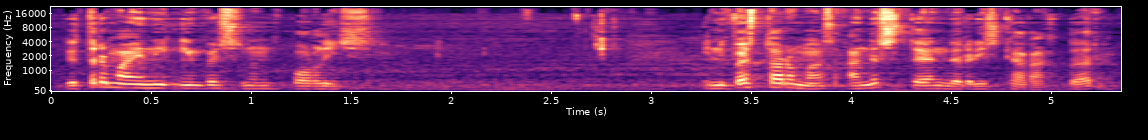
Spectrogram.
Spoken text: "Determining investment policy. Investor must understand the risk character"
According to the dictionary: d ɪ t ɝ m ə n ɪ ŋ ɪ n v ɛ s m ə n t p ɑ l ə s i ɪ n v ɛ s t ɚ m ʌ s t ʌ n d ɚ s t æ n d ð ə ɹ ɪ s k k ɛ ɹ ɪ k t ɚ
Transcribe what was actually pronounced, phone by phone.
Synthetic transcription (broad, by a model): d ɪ t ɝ m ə n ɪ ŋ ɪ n f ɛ s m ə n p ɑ l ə s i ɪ n f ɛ s t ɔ m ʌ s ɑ n d ɚ s t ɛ n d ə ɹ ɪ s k k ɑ ɹ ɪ k t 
